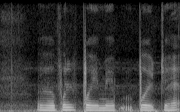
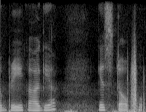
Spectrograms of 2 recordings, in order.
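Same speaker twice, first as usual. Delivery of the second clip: usual speaking voice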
